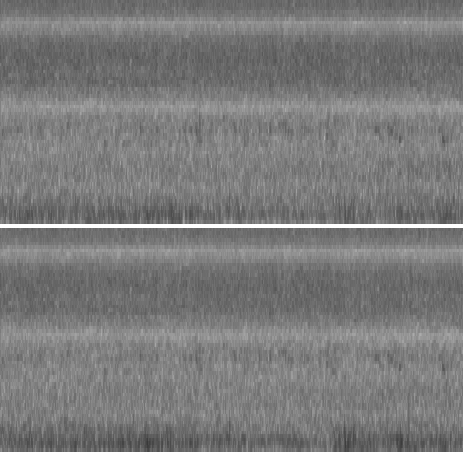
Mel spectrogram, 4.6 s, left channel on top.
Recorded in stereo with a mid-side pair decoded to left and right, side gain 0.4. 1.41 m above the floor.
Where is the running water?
5° left.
